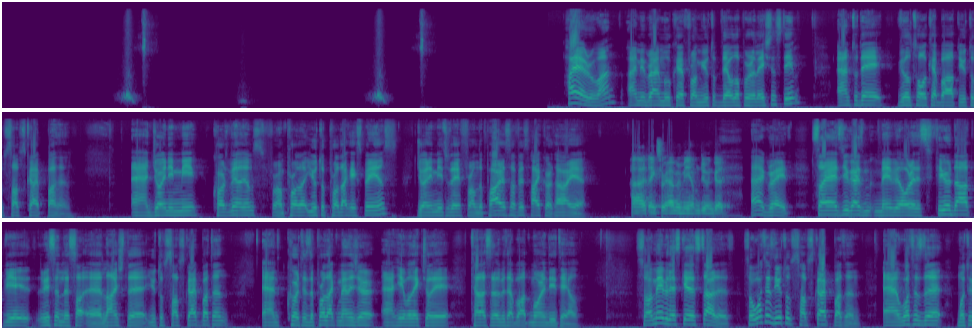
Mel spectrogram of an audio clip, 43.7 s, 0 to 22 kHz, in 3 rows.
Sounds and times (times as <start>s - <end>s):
Speech: 8.5s - 15.7s, 16.5s - 23.4s, 24.0s - 37.9s, 38.7s - 43.7s.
